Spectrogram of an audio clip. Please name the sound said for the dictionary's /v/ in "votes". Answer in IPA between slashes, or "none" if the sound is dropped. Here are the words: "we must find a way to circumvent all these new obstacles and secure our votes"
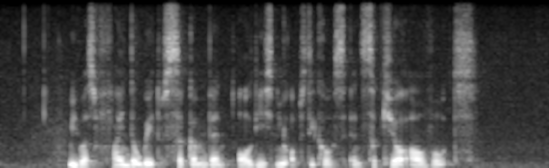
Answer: /v/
